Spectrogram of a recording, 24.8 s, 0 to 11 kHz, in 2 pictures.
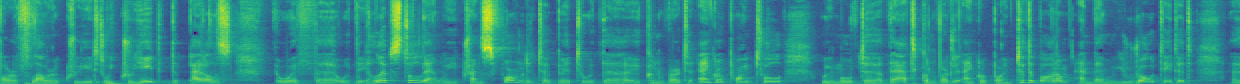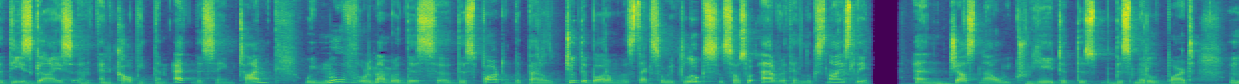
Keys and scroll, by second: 22.4 ctrl+shift+space.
